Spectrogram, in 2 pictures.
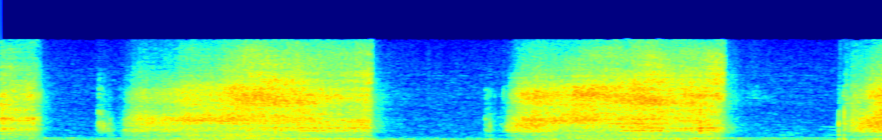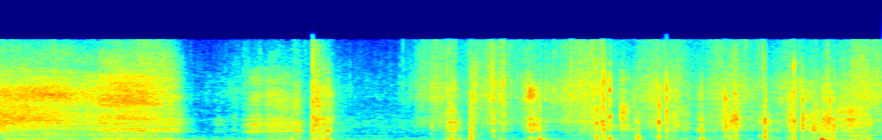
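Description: Long glossy nails rub a white styrofoam packing insert with a rectangular recess, held close to the microphone. Three long, bright, hissing rubbing strokes are separated by short pauses, followed by a burst of quicker, choppy scratches and squeaky taps with almost no low end.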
